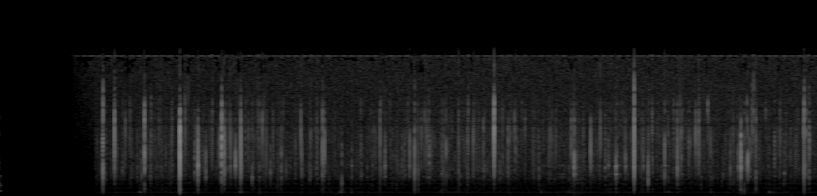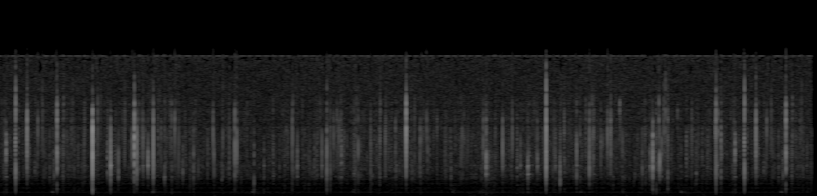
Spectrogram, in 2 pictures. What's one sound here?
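A wood fire crackles and pops up close.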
